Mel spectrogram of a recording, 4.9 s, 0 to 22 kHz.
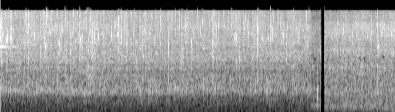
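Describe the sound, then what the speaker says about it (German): Loud, steady sizzling of beef burger patties frying in a pan on medium heat, a continuous crackling hiss with a brief interruption near the end. "Pfanne auf mittlere Stufe, die Buletten jetzt 3 Minuten von jeder Seite anbraten"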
